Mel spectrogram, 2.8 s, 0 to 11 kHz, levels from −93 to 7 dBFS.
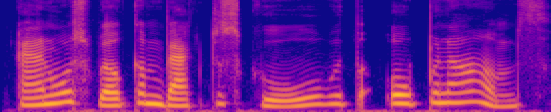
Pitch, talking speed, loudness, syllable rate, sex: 235 Hz, 195 wpm, -17 LUFS, 5.3 syllables/s, female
